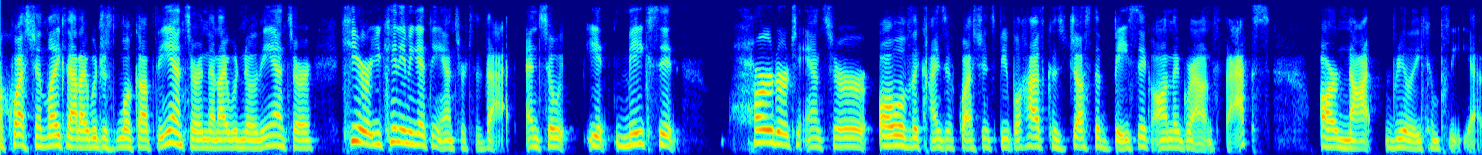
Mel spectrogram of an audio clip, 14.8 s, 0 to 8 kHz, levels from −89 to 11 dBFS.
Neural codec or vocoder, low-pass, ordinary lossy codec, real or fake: none; 7.2 kHz; Opus, 24 kbps; real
